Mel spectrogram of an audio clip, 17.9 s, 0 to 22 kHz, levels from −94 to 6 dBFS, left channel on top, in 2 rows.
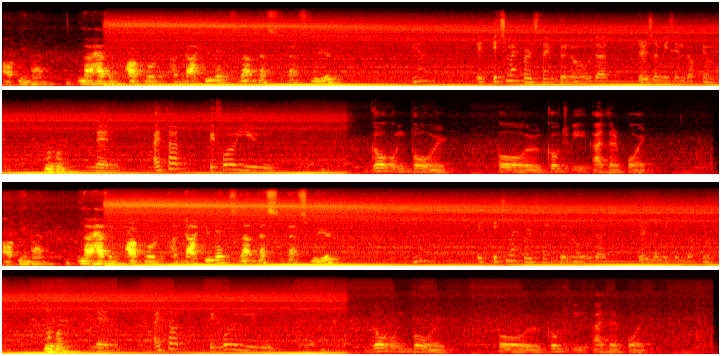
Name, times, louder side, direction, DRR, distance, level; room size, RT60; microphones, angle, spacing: voice 1, 0.0-0.5 1.0-4.2 9.5-9.8, right 4 dB, 80° right, 1.0 m, -24 dB
sound 1, 1.3-13.3, right 1 dB, 25° right, 1.8 m, -26 dB
voice 2, 5.9-7.6 7.9-9.1 10.0-10.4 10.9-11.3 11.6-12.5 13.5-14.6 15.2-17.0, left 2 dB, 45° left, 1.9 m, -35 dB
28.5 x 10.5 x 2.5 m
head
